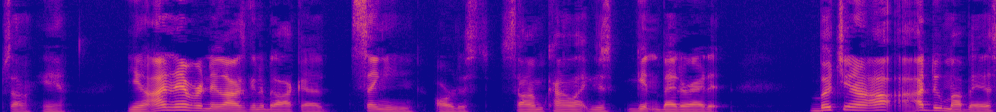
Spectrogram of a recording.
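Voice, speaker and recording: A man speaks at medium pitch with lively intonation. The sound is dry and close, with no echo. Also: fairly quick pace, very clean recording, silent background. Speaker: musician. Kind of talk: interview. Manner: halting; casual.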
